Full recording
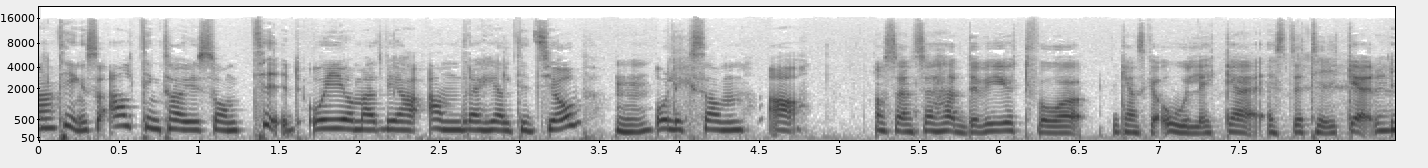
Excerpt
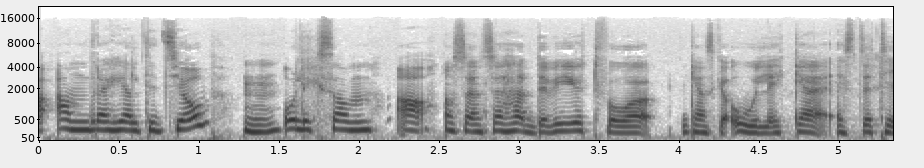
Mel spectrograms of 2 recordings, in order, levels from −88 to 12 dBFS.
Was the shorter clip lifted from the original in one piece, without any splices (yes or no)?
no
